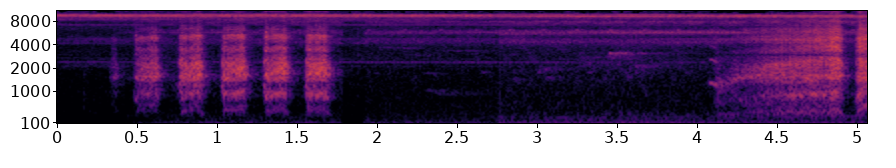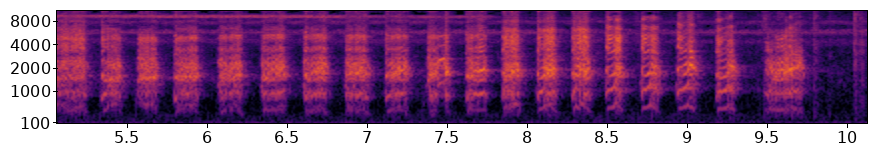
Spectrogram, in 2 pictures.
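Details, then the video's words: Hen calling, a recording used as a trapping lure, 2021: a few harsh, loud notes, a pause, then a long run of raspy, evenly spaced squawks about twice a second, growing louder. "เสืยงไก่แม่ร้องต่อเข้าดีมากsuab poj qaib seev zoo cuab heev"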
